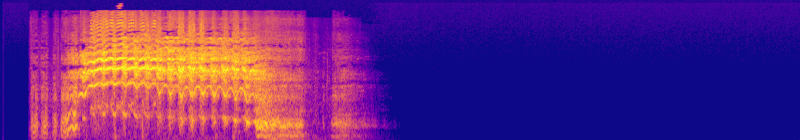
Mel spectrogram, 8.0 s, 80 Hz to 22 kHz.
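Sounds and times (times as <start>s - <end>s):
horse neighing: 0.3s - 3.8s.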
